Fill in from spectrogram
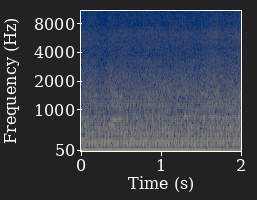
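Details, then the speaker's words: Recovery truck's CDI diesel, after the injector fault behind a helicopter-like sound was fixed: a deep, throbbing chop over the idle remains, steady and low-pitched, blamed on the noisy serpentine fan belt tensioner, which is due for replacement. Noisy belt tensioner. "apart from the slightly annoying noisy fan belt tensioner which is next to change it now no longer sounds like a helicopter"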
